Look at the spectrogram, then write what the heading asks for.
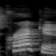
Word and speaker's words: Kraken: It's Kraken. Kraken. Okay. Kraken. Like crack addict.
